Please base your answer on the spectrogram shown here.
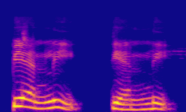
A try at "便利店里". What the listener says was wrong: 店ada 4 juga. Tiannya nada 4 ya. Jadi dia ketiga huruf itu nada 4, terakhir baru nada 5.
